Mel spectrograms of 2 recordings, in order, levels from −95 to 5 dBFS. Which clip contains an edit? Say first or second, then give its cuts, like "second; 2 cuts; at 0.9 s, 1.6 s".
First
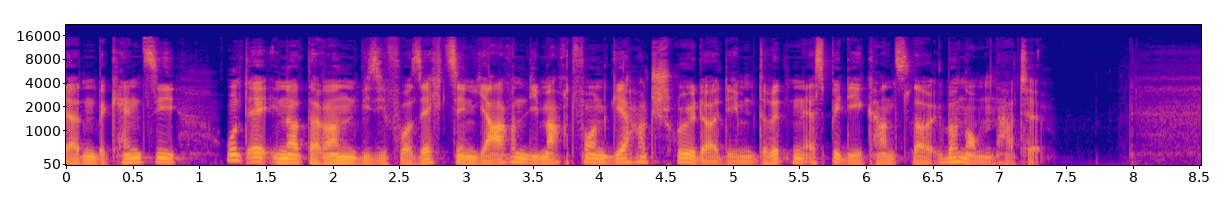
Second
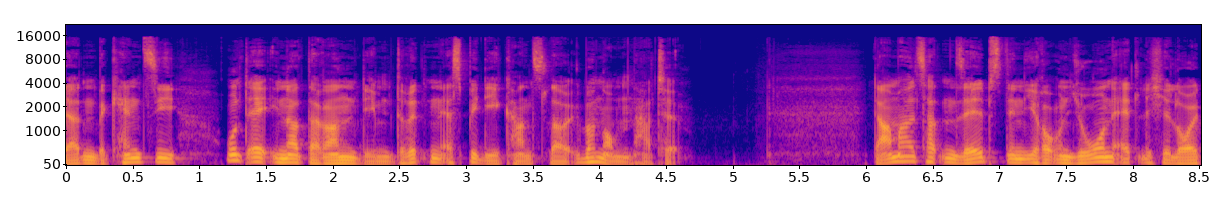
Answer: second; 1 cut; at 2.2 s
